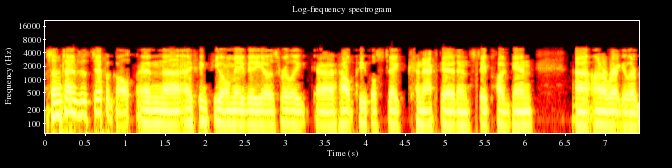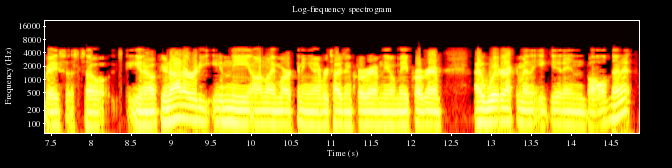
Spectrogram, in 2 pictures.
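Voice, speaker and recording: A man's voice: low-pitched, fairly even intonation, fairly quick, dry recording, highs cut off. A man with a Canadian accent hosting a business training call, talking casually with lots of fillers and restarts. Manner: rambling, many fillers and restarts. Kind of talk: casual motivational talk.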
